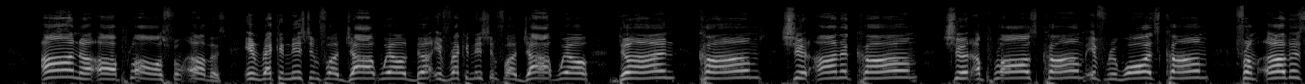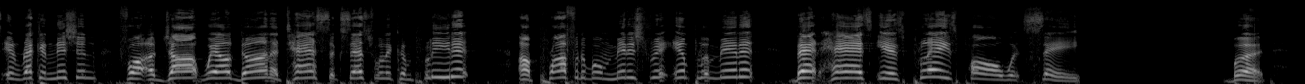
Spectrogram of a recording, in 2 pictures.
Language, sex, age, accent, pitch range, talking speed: English, male, 40-59, American, 260-315 Hz, 125 wpm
